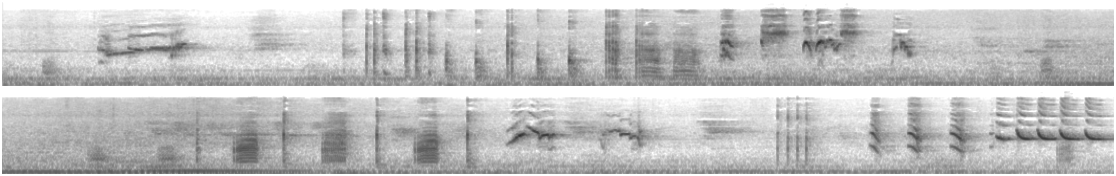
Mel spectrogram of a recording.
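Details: Male and female Javan myna duetting: harsh squawks and clicks mixed with rising and falling whistled notes in bursts, a rapid chattering run near the end, over a low background hum.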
